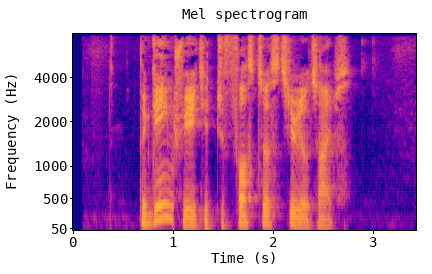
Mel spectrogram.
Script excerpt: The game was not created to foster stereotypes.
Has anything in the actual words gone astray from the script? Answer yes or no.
yes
